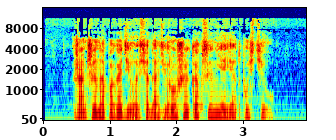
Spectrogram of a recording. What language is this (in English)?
Belarusian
